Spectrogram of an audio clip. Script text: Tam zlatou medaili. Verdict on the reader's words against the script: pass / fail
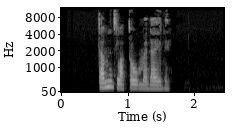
pass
